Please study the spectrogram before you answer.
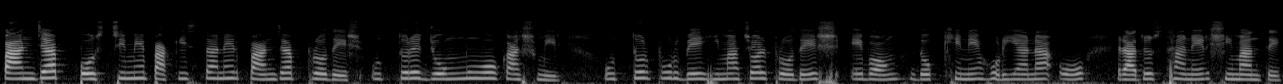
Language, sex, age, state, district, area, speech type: Bengali, female, 18-30, West Bengal, Kolkata, urban, read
